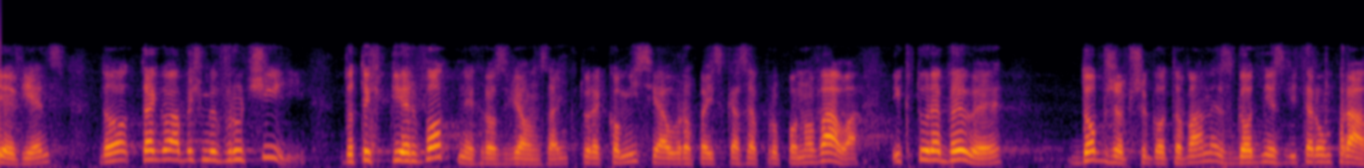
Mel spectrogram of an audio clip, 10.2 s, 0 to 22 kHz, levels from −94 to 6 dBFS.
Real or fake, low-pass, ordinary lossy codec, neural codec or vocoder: fake; 7.2 kHz; Opus, 16 kbps; autoencoder, 48 kHz, 128 numbers a frame, DAC-VAE, trained on Japanese speech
